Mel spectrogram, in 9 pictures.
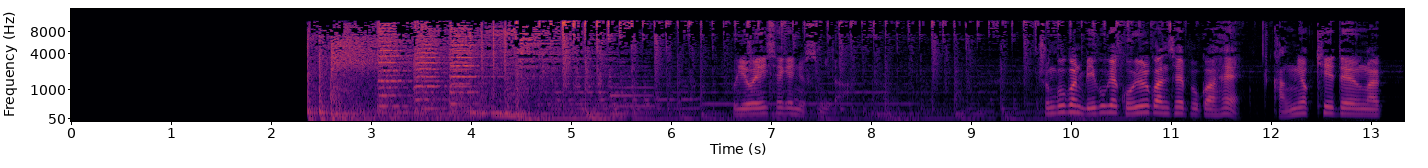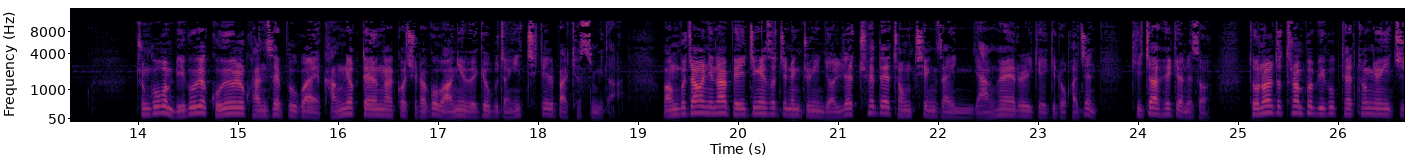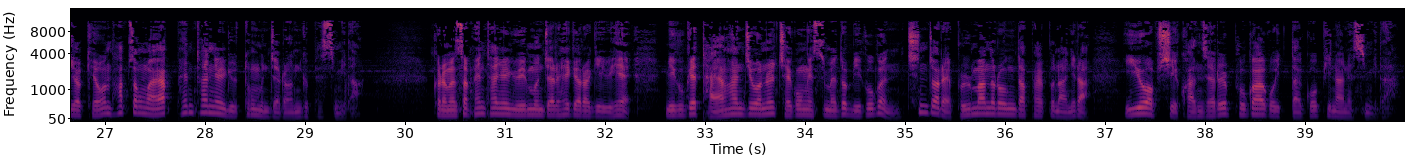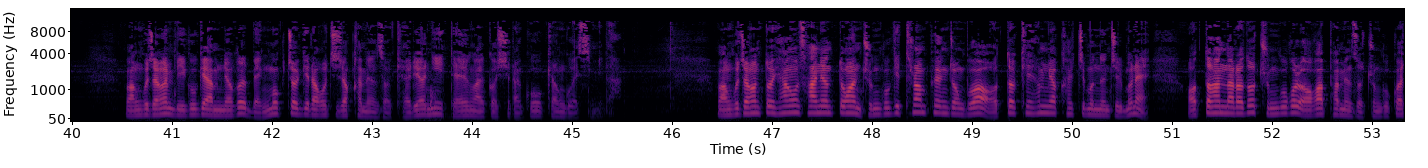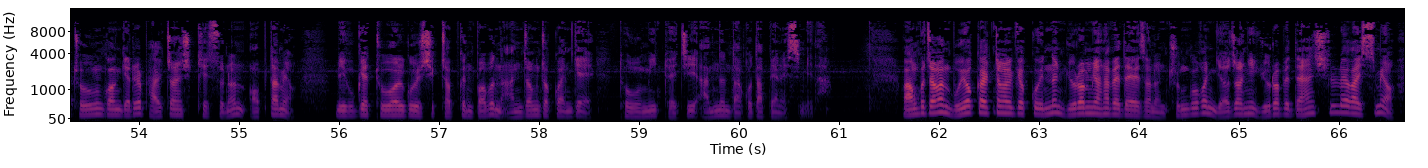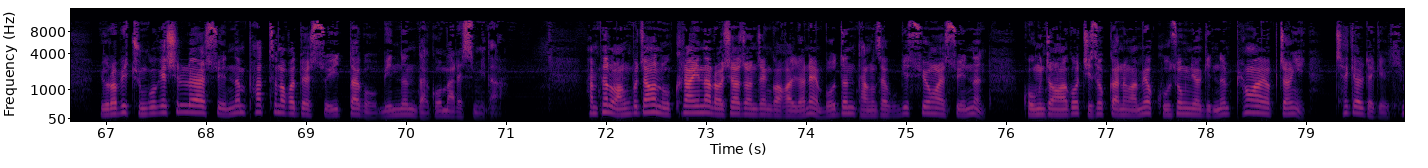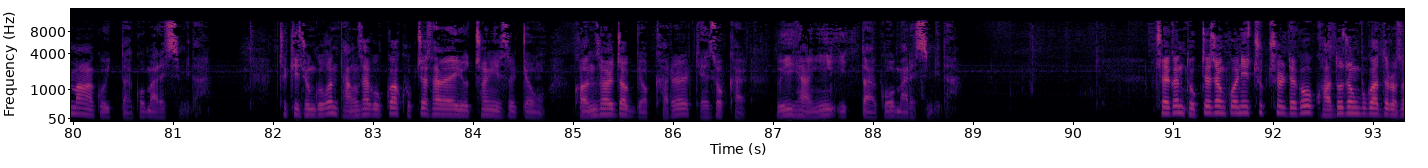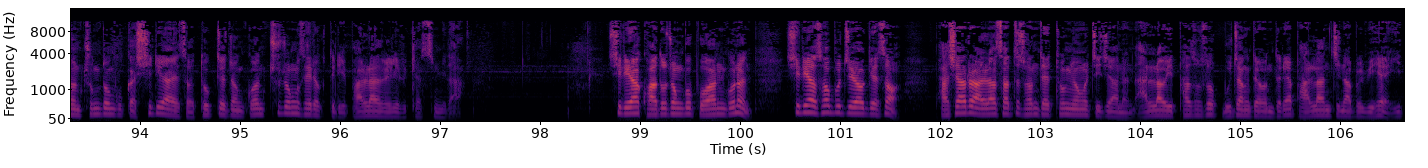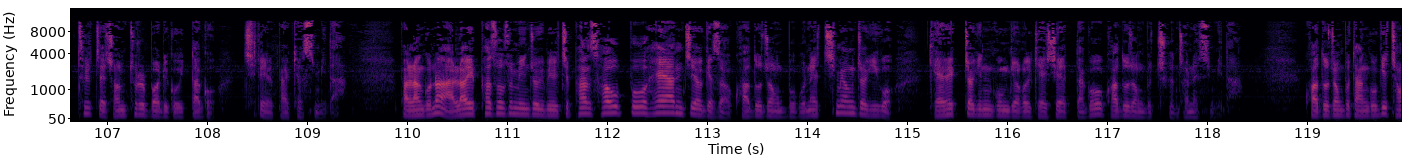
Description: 생방송 여기는 워싱턴입니다 2025/3/7 저녁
